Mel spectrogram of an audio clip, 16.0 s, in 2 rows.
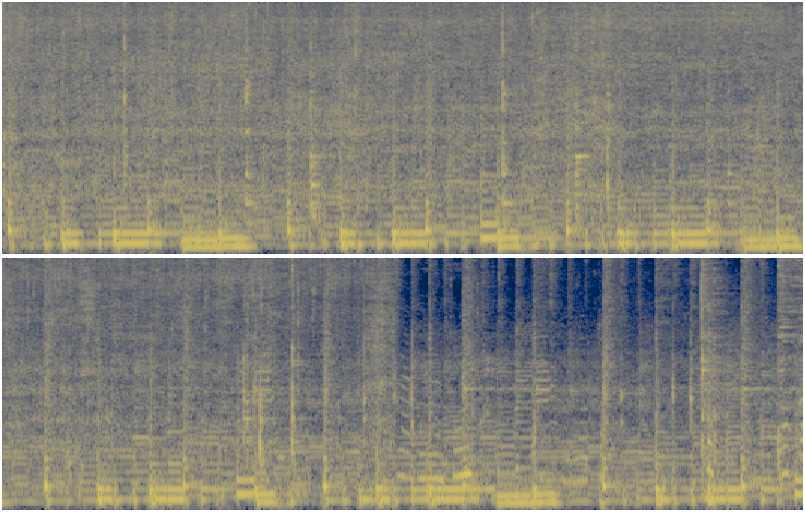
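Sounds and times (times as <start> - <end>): chicken sizzling in a pot: 0.0 - 12.0, 14.5 - 16.0
spoon clicking against pot: 2.4 - 3.4, 5.0 - 6.2
wooden spoon stirring: 10.2 - 12.0.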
